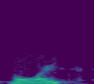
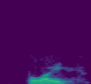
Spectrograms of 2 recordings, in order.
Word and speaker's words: Voyce: You can follow him on Twitter, at Royce, R-O-Y-C-E, D-A, as in dog, D-A, voice, V-O-Y-C-E, voice rhyming with Royce.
